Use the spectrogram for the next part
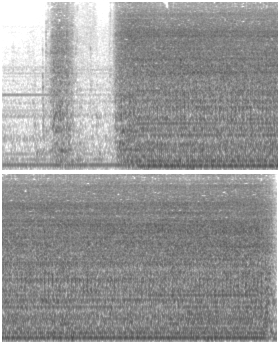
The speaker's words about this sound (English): The sewing room at New England Flag and Banner is humming with activity. It's been that way for a while now.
